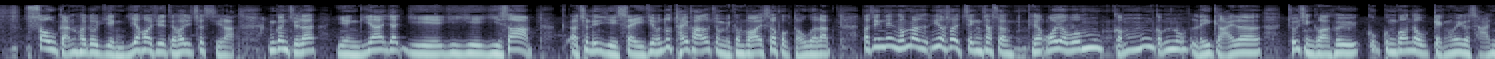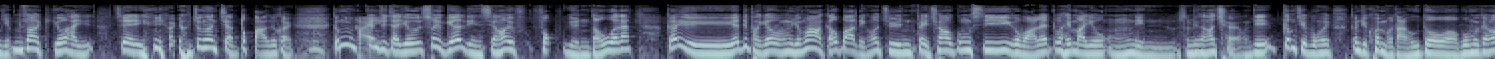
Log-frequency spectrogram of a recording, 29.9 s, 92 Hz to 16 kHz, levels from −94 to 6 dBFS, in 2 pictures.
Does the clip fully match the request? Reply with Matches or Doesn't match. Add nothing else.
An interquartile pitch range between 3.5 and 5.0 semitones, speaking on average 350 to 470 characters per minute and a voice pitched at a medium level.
Matches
